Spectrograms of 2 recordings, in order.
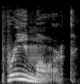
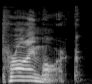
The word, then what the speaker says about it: Primark: It's pronounced preark not primark.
